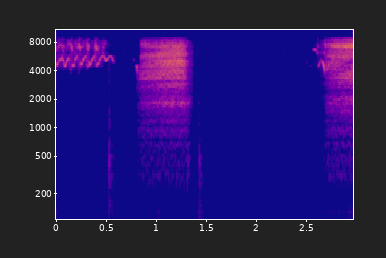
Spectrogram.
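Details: Barn owl owlets pressing toward their mother inside a nest box, night of 28 April 2023. One long, loud hissing screech, then a fainter one starting at the end, with a couple of sharp knocks between.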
